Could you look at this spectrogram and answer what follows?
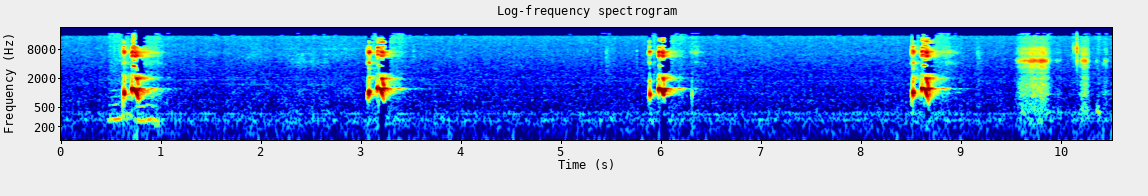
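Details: Baby with hiccups after a big feed: four brief, sharp catches at steady spacing, about 23 a minute, with a small rustle at the end.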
